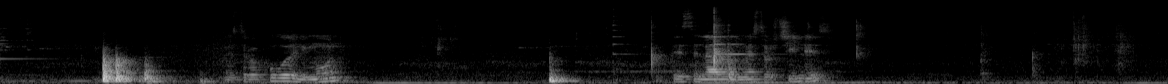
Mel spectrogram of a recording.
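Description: Dishes and glasses clink on a table.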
